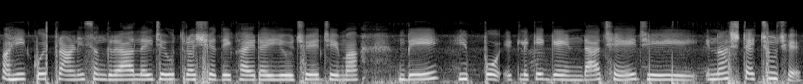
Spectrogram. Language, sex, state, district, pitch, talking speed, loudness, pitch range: Gujarati, female, Maharashtra, Mumbai Suburban, 225 Hz, 150 wpm, -12 LUFS, 220-245 Hz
